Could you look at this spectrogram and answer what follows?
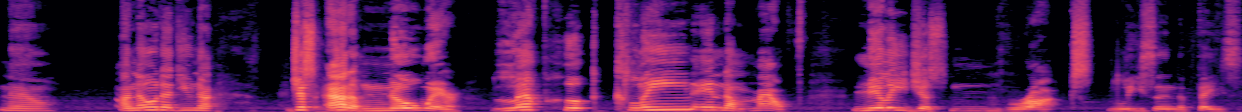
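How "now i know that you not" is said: sheepish, timid voice. Voicing a character walking over to another after a fight: sheepish. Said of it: "She just sheepishly go over there".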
